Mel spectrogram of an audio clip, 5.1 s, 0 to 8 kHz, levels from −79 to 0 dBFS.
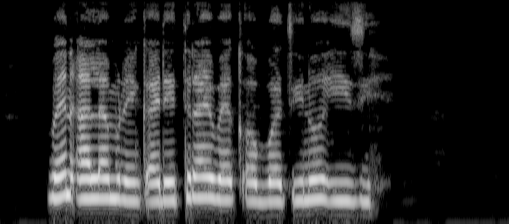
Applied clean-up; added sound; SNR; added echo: none; none; none; none.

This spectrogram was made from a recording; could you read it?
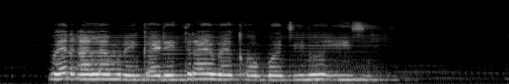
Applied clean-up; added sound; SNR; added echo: neural separator model SepFormer DNS4.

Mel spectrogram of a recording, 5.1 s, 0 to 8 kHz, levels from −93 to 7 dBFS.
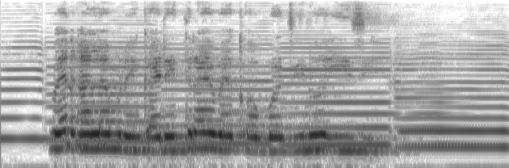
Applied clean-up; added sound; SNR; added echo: none; Bowed string instrument; 11 dB; reverberation time 1.0 s.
